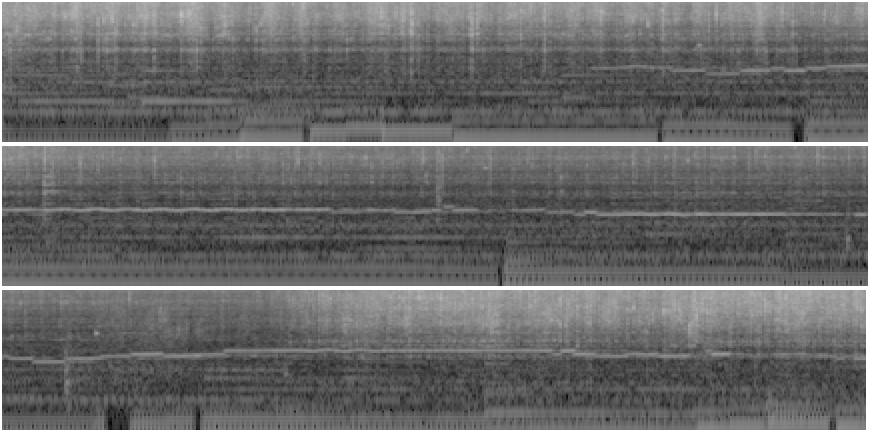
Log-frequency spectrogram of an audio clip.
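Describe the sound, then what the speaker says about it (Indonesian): Ginger and black pepper sauté in a hot pan, a loud, continuous close-up sizzle with a crackling, rain-like texture that swells again toward the end, under a faint background hum and with no talking. "Terus ini si jahe sama black peppernya. Kita tumis sampai dia wangi."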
